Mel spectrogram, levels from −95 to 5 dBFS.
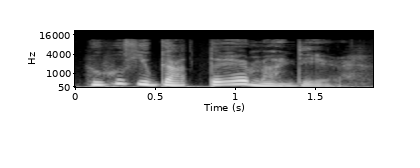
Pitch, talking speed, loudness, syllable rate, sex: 170 Hz, 225 wpm, -16 LUFS, 5.7 syllables/s, male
